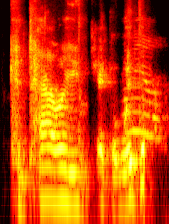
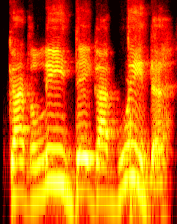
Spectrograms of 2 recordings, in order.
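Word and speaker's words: Kateri Tekakwitha: The other thing is, that's not how you pronounce it. If you want to have your parish, her name is Gadali de Gaguida. It's not Katali Tekawitha.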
